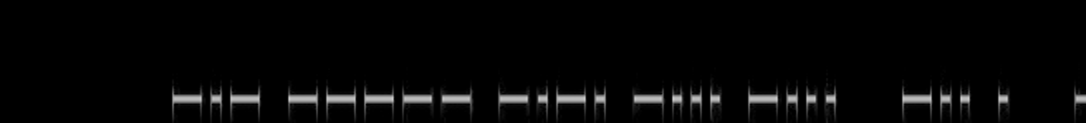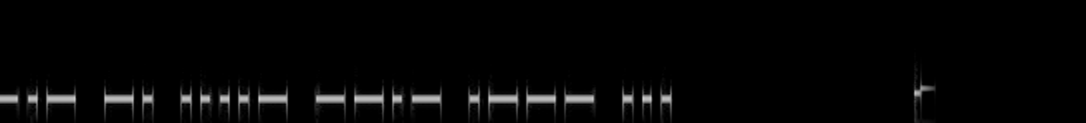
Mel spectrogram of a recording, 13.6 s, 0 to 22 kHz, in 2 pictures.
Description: Morse code, heard as a keyed tone, about 20 wpm, 700 Hz. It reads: K0CBB DE KN4QJS
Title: USA Callsign DE Callsign 20wpm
